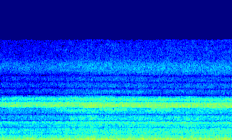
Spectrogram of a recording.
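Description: Crickets trilling steadily in a high, unbroken band over a steady low rumble.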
